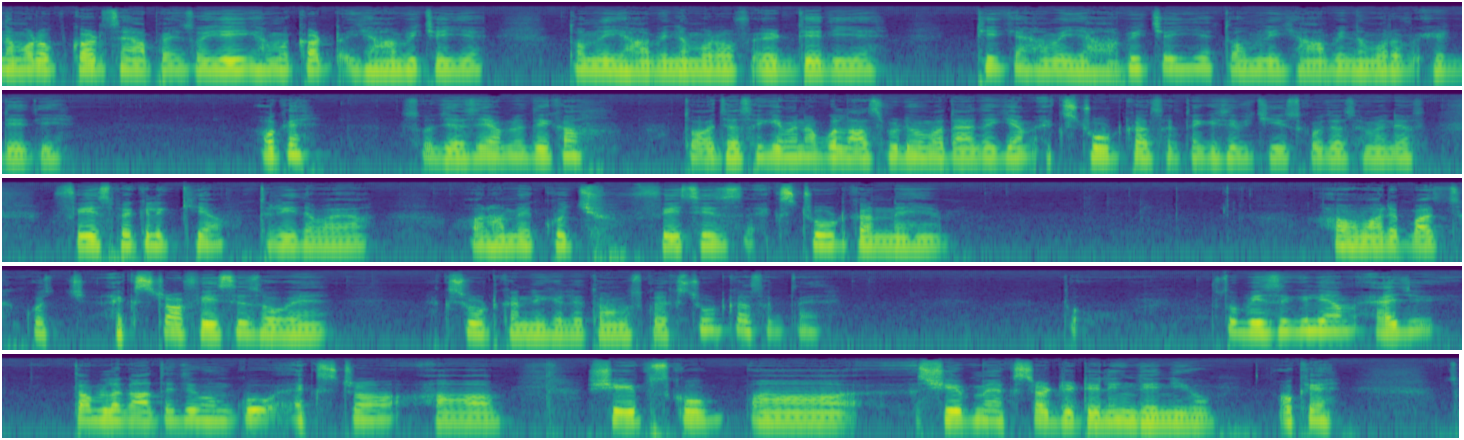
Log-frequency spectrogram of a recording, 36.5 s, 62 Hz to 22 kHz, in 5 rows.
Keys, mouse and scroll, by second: 1.7-4.6 drag, 4.6-5.6 middle drag, 5.6-7.9 drag, 7.9-9.6 middle drag, 9.6 click, 10.2 scroll down 2, 10.5 middle click, 11.4-13.4 scroll up 2, 13.4-14.1 scroll up 1, 14.1 click, 15.7 click, 16.8 ctrl+click, 19.5 shift+click, 21.2 ctrl+click, 23.6 ctrl+click, 24.3-25.3 middle drag, 25.3 e, 26.4-30.6 middle drag.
